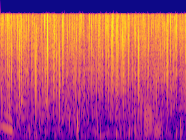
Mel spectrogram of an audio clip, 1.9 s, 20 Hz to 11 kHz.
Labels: {"label": "biophony, cascading saw", "recorder": "SoundTrap 600 or HydroMoth"}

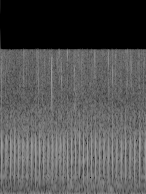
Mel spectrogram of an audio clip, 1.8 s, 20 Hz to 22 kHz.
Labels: {"label": "biophony, rattle", "recorder": "SoundTrap 500"}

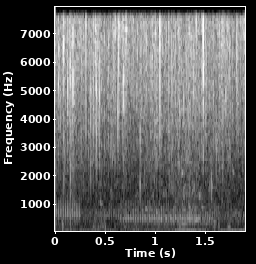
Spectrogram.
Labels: {"label": "biophony, croak", "recorder": "SoundTrap 500"}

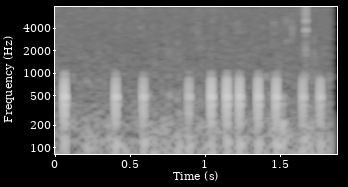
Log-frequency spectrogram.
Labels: {"label": "biophony, knock croak", "recorder": "SoundTrap 300"}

